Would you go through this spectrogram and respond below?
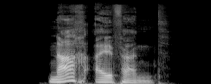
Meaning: present participle of nacheifern
- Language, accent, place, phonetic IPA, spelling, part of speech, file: German, Germany, Berlin, [ˈnaːxˌʔaɪ̯fɐnt], nacheifernd, verb, De-nacheifernd.ogg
